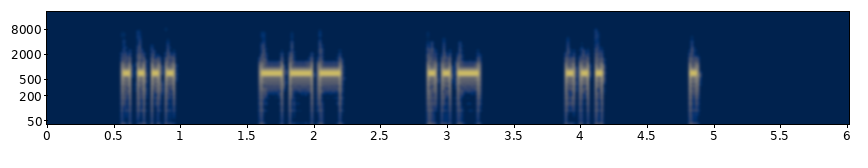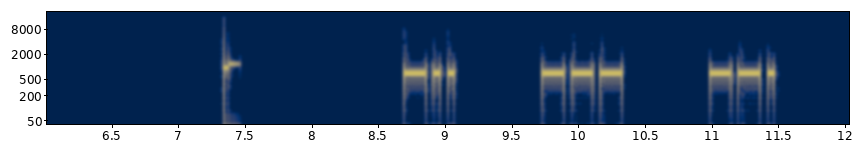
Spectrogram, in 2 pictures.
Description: Morse code, heard as a keyed tone, about 22 wpm, spaced as for 10 wpm, 700 Hz. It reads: HOUSE DOG
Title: 4x Character Spacing - Top 500 Words - 22wpm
